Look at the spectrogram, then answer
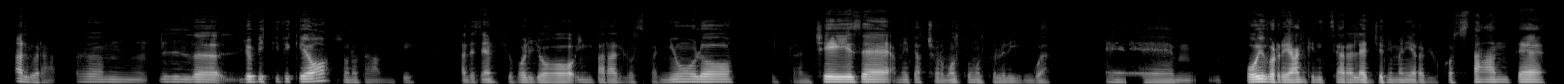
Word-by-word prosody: Allora, 105 -7 -6 0.3
uhm, 115 -3 -13
il 120 -2 -4
gli 125 - -4
obiettivi 125 +1 -2
che 130 +1 +1
ho 155 +6 +4
sono 105 -2 -15
tanti. 100 +1 -22 0.4
Ad 105 0 -12
esempio 105 0 -9
voglio 105 -1 -3
imparare 105 -2 -9
lo 105 0 -19
spagnolo, 120 +4 -1 0.3
il 100 -1 -29
francese, 115 +3 +5
a - - -11
me 110 0 -11
piacciono 110 -2 -12
molto, 105 +2 -9
molto 105 -1 -12
le 100 0 -11
lingue. 95 0 -14 0.5
Ehm, 100 -2 -12
m - - -30 0.2
poi 120 +3 +9
vorrei 115 -3 +4
anche 110 +1 +2
iniziare 110 0 -5
a - - +1
leggere 110 0 -1
in 105 - -9
maniera 105 0 -6
più 100 0 -23
costante, 115 +1 -2
110 Hz, 140 wpm, -23 LUFS, 105-115 Hz, 0.5 s, poi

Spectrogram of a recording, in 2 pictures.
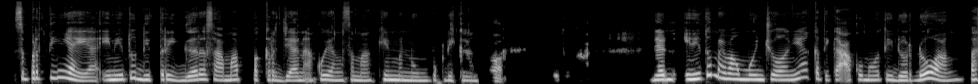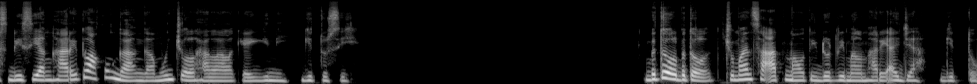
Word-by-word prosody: sepertinya 285 +2 0
ya 170 -4 0
ini 215 +1 +5
tuh 290 - 0
di-trigger 215 -1 +1
sama 205 0 -1
pekerjaan 185 -3 -3
aku 215 +4 -2
yang 190 -1 -2
semakin 195 +3 -2
menumpuk 175 -2 -2
di 185 - -3
kantor 180 -3 -6 0.5
gitu, 400 0 -14
Kak. 480 +3 -15 0.7
Dan 215 +1 +6 0.2
ini 235 +2 +7
tuh, 440 +4 +1
memang 250 -6 +4
munculnya 225 +5 +2
ketika 220 -7 -2
aku 225 -1 -6
mau 205 0 0
tidur 190 -3 -1
doang. 215 -4 +3
Pas 225 -1 -2
di 205 0 -1
siang 205 0 0
hari 195 +3 +1
tuh 315 - +4
aku 285 +2 -1
nggak 180 -8 +2
nggak 170 0 -5
muncul 210 -3 0
hal-hal 170 -2 -4
kayak 165 0 -7
gini, 175 -1 -4 0.2
gitu 180 -2 -7
sih. 170 0 -9 2.9
Betul, 250 +3 +8
betul. 185 -6 +1 0.2
Cuman 220 +3 +2
saat 190 - +2
mau 185 -1 -1
tidur 190 0 -2
di 190 - 0
malam 175 0 -2
hari 180 0 -4
aja, 185 0 -4 0.3
gitu. 85 - -11
205 Hz, 155 wpm, -19 LUFS, 180-230 Hz, 2.9 s, Betul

